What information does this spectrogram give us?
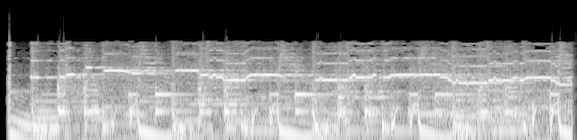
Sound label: Romantic Flute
